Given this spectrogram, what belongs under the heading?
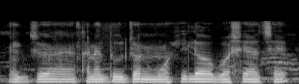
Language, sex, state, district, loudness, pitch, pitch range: Bengali, male, Tripura, West Tripura, -16 LUFS, 120 Hz, 115-125 Hz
